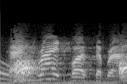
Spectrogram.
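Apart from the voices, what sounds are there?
dog barking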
